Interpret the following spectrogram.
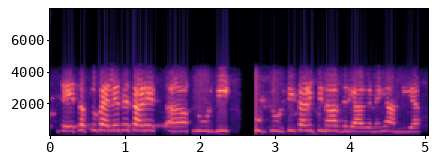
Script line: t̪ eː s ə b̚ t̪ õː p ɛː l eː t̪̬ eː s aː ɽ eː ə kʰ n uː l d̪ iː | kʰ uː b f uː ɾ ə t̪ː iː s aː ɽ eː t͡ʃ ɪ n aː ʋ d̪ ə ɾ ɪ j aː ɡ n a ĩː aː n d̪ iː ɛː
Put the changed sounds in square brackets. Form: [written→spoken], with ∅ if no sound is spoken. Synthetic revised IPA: t̪ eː s ə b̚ t̪ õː p ɛː l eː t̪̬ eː s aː ɽ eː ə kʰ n uː [l→ɾ] d̪ iː | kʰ uː b [f→s] uː ɾ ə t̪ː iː s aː ɽ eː t͡ʃ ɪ n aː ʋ d̪ ə ɾ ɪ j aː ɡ n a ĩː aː n d̪ iː ɛː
